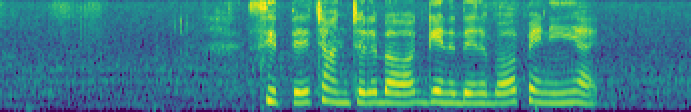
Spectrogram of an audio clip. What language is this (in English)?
Sinhala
